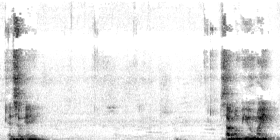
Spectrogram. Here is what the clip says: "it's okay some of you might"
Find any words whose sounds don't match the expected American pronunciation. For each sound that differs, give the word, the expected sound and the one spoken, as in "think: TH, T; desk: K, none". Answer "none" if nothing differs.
of: V, B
